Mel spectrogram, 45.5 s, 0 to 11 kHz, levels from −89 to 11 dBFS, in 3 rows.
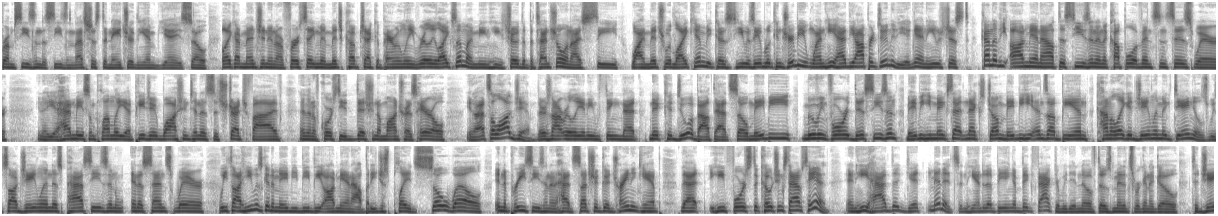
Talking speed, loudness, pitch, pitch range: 265 wpm, -16 LUFS, 160 Hz, 145-175 Hz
